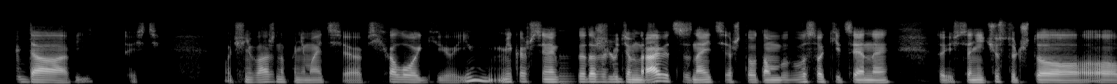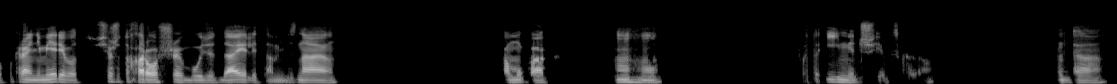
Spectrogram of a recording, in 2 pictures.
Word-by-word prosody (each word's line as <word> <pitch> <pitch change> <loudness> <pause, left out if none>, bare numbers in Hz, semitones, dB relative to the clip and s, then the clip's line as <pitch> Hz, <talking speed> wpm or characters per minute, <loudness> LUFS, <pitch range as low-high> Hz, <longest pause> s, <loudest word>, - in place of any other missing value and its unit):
Да, 105 -5 +3
видите, 65 +1 -19 0.3
то - - -21
есть - - -15 0.6
очень 110 - -9
важно 115 +1 -4
понимать, 100 0 -8
а, - - -6
психологию, 105 -3 -4
и, 160 - -7
мне 180 -7 -5
кажется, 130 -2 -4
иногда 125 +1 -5
даже 120 -1 +1
людям 120 -2 -1
нравится, 135 +2 +6
знаете, 110 0 -1
что 110 0 -4
там 105 0 -1
в 105 - -9
высокие 115 0 -4
цены, 100 -1 +2 0.4
то - - -6
есть - - -7
они 105 -1 +2
чувствуют, 115 -3 -5
что, 100 -1 +2
а, - - -22
по 95 - -27
крайней 105 -3 +4
мере, 110 +1 +5
вот 95 -1 -4
всё - - -5
что-то 125 -1 -6
хорошее 110 -1 +5
будет, 95 -1 -5
да, 105 +2 +7
или 100 -1 -1
там, 95 - -9
не - - -12
знаю. 100 -2 +3 1.7
Кому 105 0 -1
как, 95 -2 +2 0.7
мгм. 105 -2 -2 1.3
Какой-то - - -17
имидж, 105 -4 -1
я - - -17
бы - - -29
сказал. - - -18 1.2
Да. 95 -2 -5
105 Hz, 135 wpm, -25 LUFS, 100-115 Hz, 1.7 s, да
